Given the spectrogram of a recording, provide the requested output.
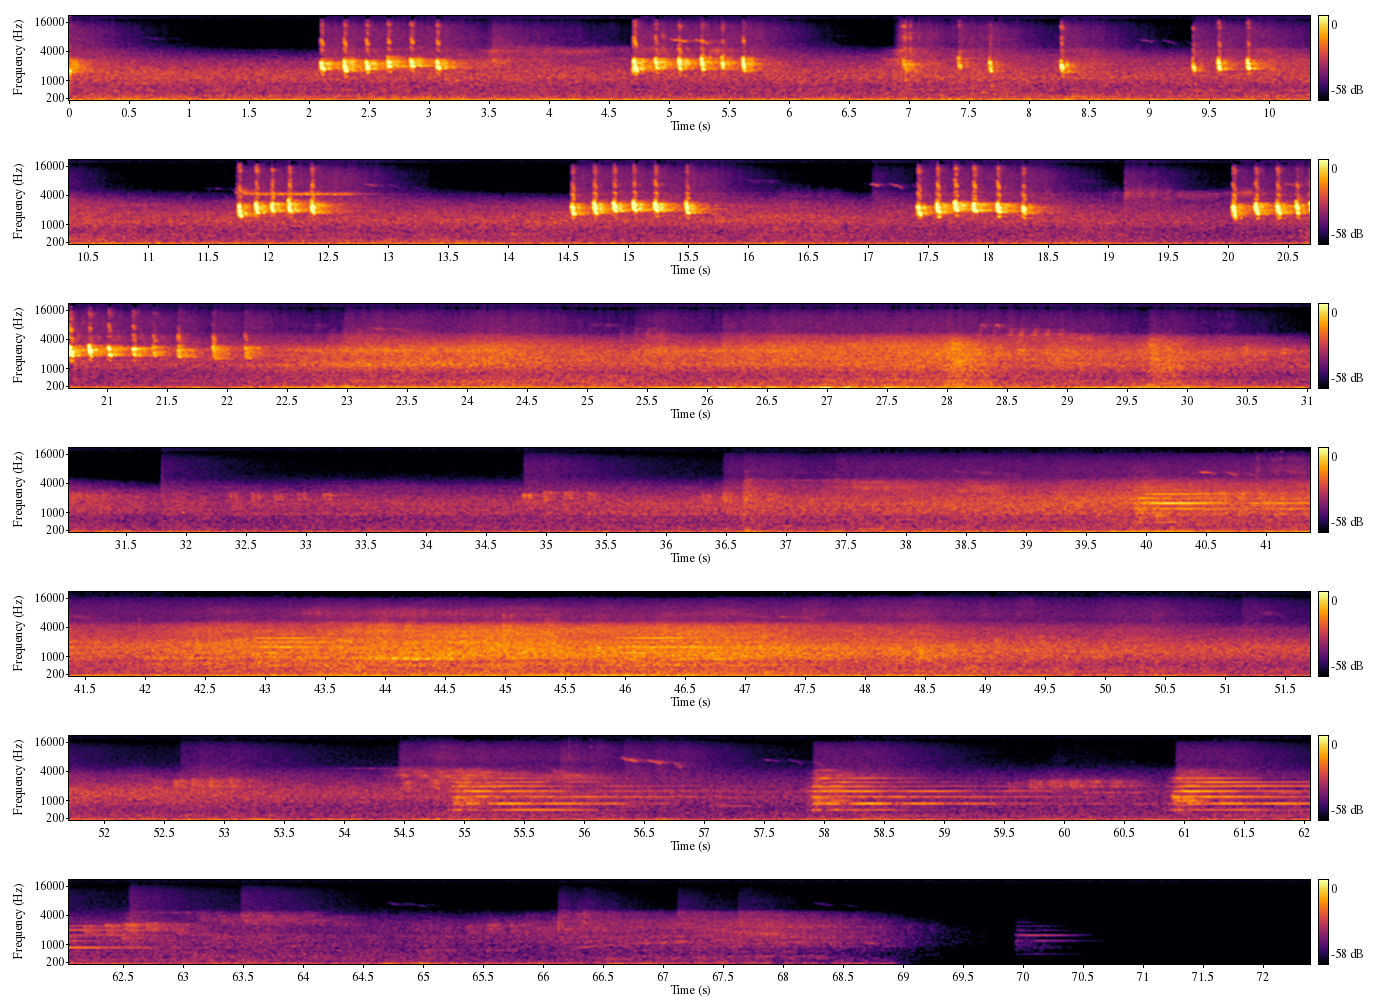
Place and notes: Südostviertel, Essen, Deutschland - essen, blackbird, traffic and bells
An der Auferstehungskirche. Eine Amsel kommt aus dem Gebüsch und schirpt. Verkehr passiert die Strasse. Die Stundenglocke der Kirche.
At The Auferstehungs Church. A blackbirb coming out of a bush chirps constantly. The passing street traffic. The hour bell of the church.
Projekt - Stadtklang//: Hörorte - topographic field recordings and social ambiences
Essen, Germany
